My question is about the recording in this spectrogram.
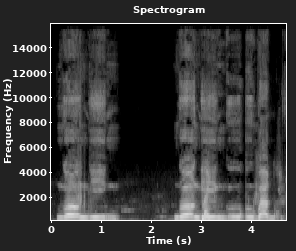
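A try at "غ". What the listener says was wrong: tidak terlalu ditempelkan. Ee dia hanya hampir menyentuh ya yang tenggorokannya itu hanya hampir menyentuh ke langit-langit ya.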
